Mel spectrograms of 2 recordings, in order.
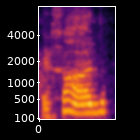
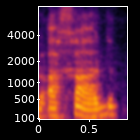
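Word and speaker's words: אחד: It's also what led to the pronunciation of echad as echad instead of achad, because you've got this kamatz here. So you don't want a kamatz in front of it, so it's echad.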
